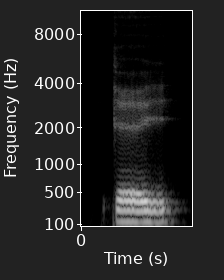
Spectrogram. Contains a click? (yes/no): no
